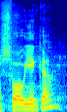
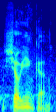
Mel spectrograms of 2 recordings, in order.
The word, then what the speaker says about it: Soyinka: remember in the mail it's Mr sworienko it's Wale shoyinka by the way but I know how to say it and he said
